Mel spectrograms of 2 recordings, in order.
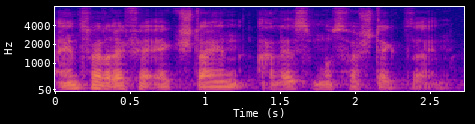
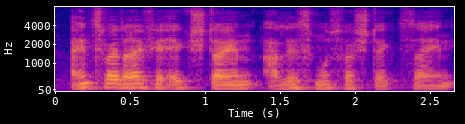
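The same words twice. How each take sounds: First: Heavy noise gating and processing at full strength. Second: Moderate noise gating with milder compression and limiting. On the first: "Wir machen jetzt mal das Noise Gate auf 40%. Alles andere ist auch auf volle Pulle" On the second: "Kompressor auf minus 30. Limiter ... minus 15. Neues machen wir auf 25"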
